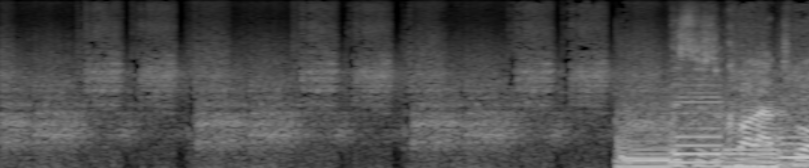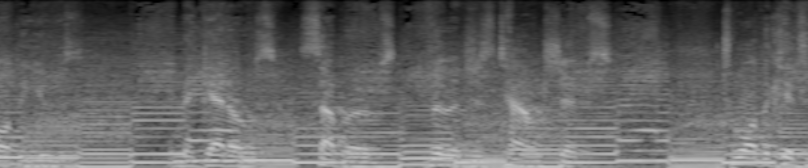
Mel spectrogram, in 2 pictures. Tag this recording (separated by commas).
Music, Speech, Sampler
